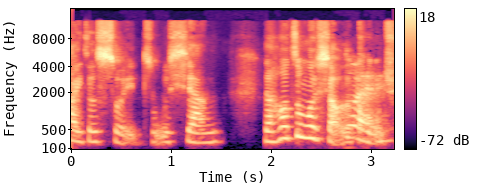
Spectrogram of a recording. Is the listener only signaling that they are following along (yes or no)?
yes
